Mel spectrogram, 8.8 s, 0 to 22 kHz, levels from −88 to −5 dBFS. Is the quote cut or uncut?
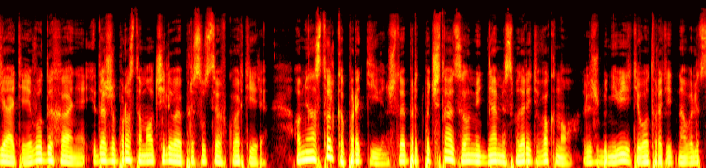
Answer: uncut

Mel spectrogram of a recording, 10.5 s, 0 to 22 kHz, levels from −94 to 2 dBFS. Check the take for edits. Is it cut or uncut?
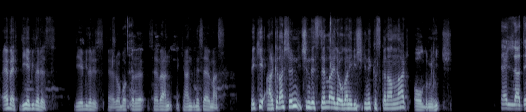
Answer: uncut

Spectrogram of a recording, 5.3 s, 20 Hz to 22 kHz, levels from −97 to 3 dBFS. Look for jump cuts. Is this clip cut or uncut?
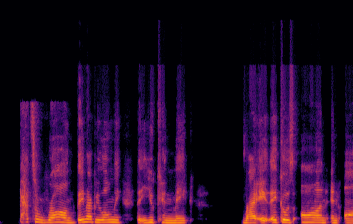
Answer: uncut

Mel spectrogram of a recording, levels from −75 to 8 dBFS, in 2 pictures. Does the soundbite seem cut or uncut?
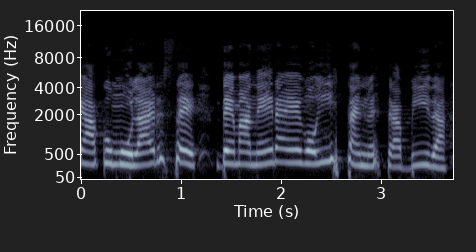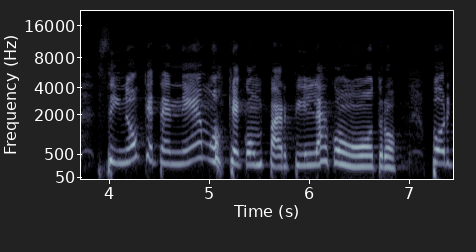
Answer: uncut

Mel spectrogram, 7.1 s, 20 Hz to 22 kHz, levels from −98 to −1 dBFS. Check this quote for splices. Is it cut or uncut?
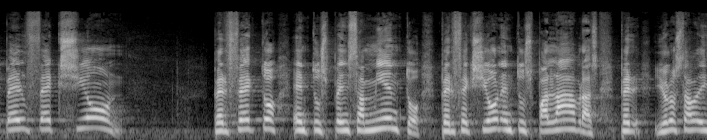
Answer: uncut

